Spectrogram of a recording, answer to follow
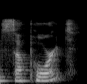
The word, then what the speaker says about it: support: So, our stress syllable and support that is going to be the last port. We kind of skip over the beginning. Support. Support. Support. We really overannunciate that last ending word.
